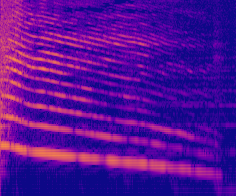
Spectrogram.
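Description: A man's voice in one long, drawn-out call that slides steadily down from high to low pitch.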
